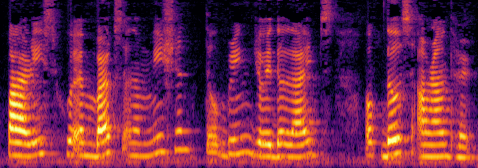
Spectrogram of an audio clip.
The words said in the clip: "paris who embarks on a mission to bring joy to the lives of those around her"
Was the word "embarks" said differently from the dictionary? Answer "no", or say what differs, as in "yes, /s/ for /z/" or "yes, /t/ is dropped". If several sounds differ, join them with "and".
no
